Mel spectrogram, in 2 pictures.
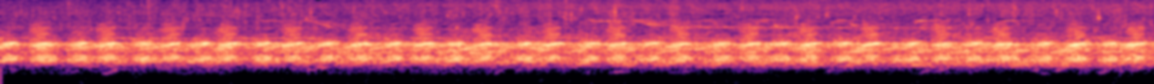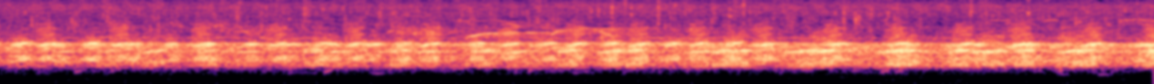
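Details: Many frogs calling together beside a river, a continuous mass of pulsed croaks with a few brighter upward-sliding notes near the end.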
